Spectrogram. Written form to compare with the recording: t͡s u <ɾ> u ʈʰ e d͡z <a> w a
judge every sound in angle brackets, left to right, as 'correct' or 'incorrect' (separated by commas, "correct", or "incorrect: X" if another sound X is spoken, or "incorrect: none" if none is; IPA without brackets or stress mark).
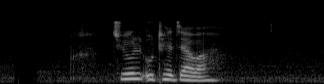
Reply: incorrect: l, correct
